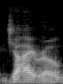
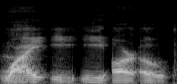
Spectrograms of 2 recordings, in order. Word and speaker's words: gyro: People say gyro, but Yes, gyro. Yeah, It's a Gyro sandwich. Yep. Yeah, It's like Yeero.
